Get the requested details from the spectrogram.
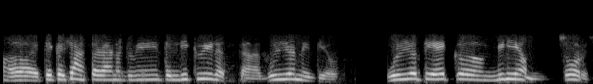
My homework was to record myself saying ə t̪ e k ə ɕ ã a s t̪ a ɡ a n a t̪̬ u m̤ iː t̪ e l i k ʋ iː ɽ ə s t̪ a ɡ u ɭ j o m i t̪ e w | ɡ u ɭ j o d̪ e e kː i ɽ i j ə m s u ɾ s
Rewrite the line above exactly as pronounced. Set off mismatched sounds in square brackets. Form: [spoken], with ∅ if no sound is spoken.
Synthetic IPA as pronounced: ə t̪ e k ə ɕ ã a s t̪ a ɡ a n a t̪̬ u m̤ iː t̪ e l i k ʋ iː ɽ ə s t̪ a ɡ u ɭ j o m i t̪ e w | ɡ u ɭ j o [t̪] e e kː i ɽ i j ə m s [o] ɾ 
